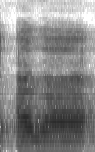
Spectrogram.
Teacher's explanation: यहाँ पर वक्फ करेंगे तो इसे अज़ा पढ़ेंगे, अज़ा, या को नहीं पढ़ेंगे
